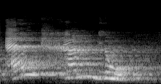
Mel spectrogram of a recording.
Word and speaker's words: الحمد: وعملنا بقى في التوسط الحمد. عس الرحمن، سمعت صوت اللام؟ لا، قلت الرحمن، اللام واحدة خالص وما نطقناهاش، صح؟ ايه السبب؟ الحمد لام قوية مظهرة، أي هنطقها وهعمل بقى في التوسط.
